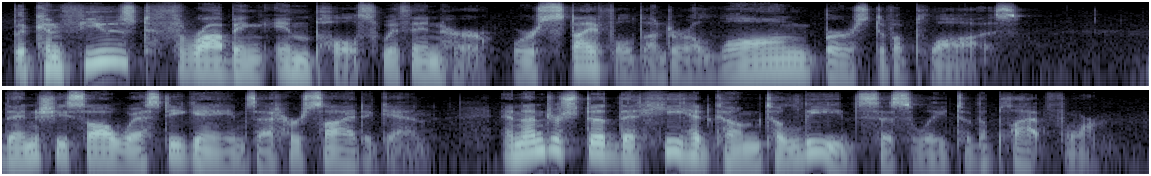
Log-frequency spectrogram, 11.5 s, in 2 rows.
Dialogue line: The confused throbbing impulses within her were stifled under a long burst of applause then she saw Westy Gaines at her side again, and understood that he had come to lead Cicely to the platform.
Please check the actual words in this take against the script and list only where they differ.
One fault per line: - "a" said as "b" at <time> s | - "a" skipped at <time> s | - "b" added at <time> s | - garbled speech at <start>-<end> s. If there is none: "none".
- "impulses" said as "impulse" at 1.3 s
